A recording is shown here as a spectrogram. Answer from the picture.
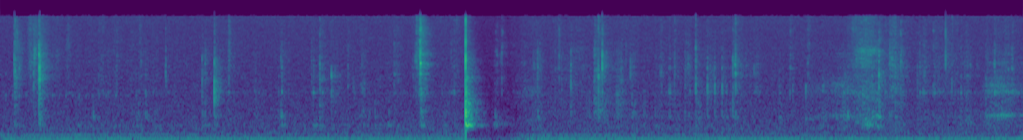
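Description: Quiet handling of paper and a glue stick while a paper corner bookmark is folded and glued: scattered light clicks and taps, the sharpest about halfway through, and a soft paper rustle near the end.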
